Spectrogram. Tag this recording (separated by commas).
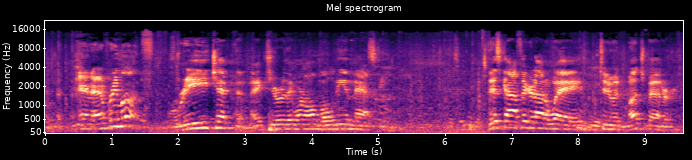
Speech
